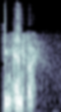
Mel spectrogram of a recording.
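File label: Sheriff East County, scanner; ThompsonPeakScot; MCSO - EAST; Sheriff-EastCnty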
